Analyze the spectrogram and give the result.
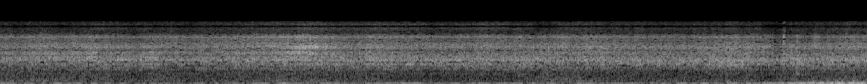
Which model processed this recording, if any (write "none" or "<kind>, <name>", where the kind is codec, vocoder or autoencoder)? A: none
